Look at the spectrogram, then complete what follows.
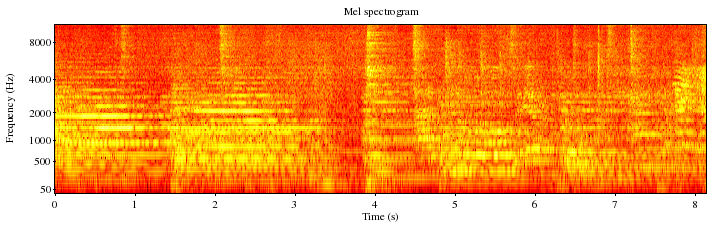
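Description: Live band with a horn section of trumpets, trombone and saxophone playing a series of long, loud held chords, changing chord about a second and a half in and again near four seconds.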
